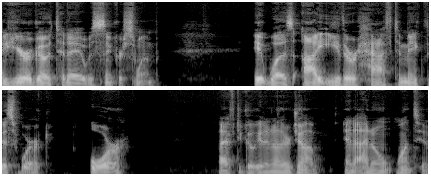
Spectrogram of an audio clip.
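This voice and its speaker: Pausing long and often, a man with an American accent talks fairly quickly at a medium pitch, his loudness swinging widely. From western Pennsylvania. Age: 30s. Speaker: e-commerce business owner. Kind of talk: casual interview. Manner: animated.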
